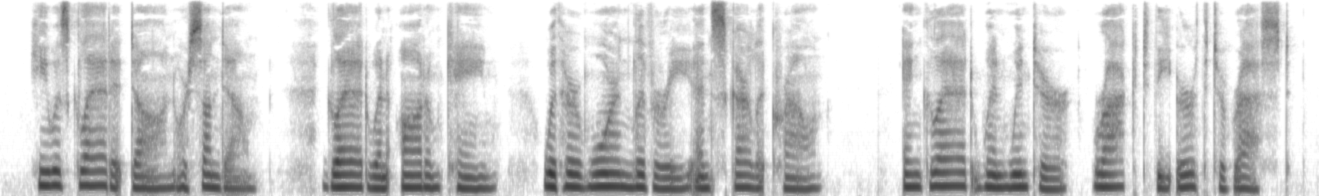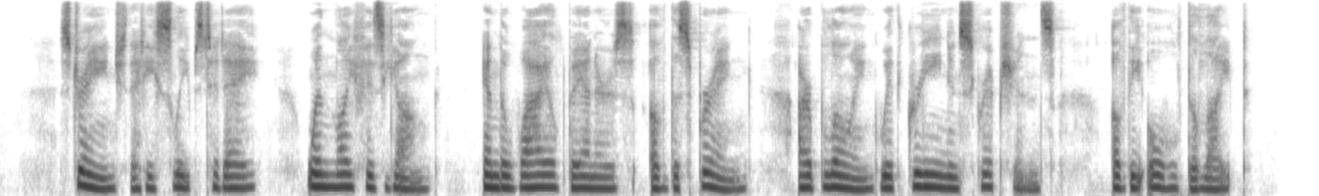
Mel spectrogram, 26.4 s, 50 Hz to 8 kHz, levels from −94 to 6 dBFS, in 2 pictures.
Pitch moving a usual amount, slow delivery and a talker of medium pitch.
No: narrow, 2.0 semitones; slow, 105 wpm; medium, 180 Hz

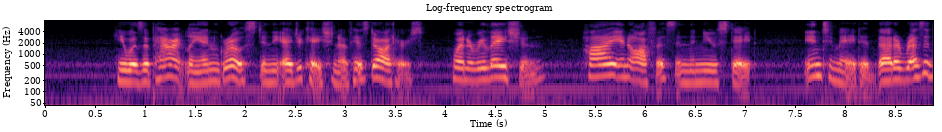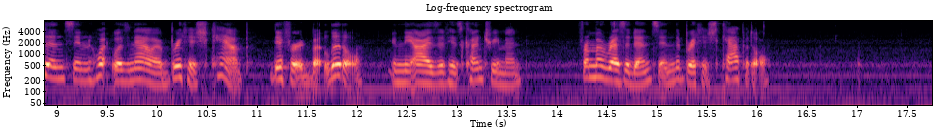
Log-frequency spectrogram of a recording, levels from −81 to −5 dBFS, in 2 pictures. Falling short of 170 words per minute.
Yes: average, 160 wpm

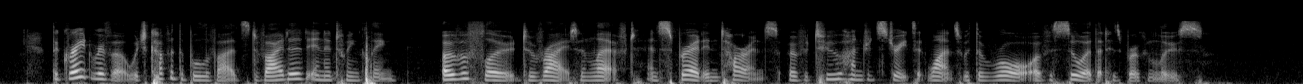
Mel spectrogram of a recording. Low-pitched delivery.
No: high, 195 Hz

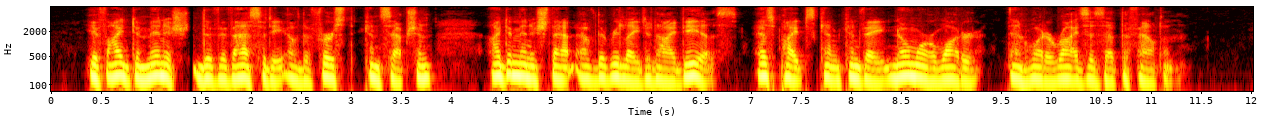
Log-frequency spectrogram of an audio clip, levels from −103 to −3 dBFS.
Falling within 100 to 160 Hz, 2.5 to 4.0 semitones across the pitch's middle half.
Yes: low, 135 Hz; average, 3.1 semitones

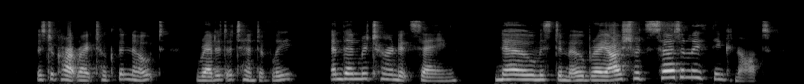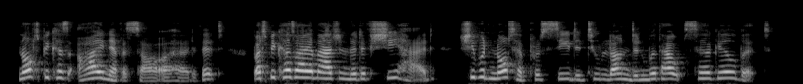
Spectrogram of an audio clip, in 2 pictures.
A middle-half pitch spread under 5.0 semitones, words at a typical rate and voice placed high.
No: wide, 5.5 semitones; average, 180 wpm; high, 240 Hz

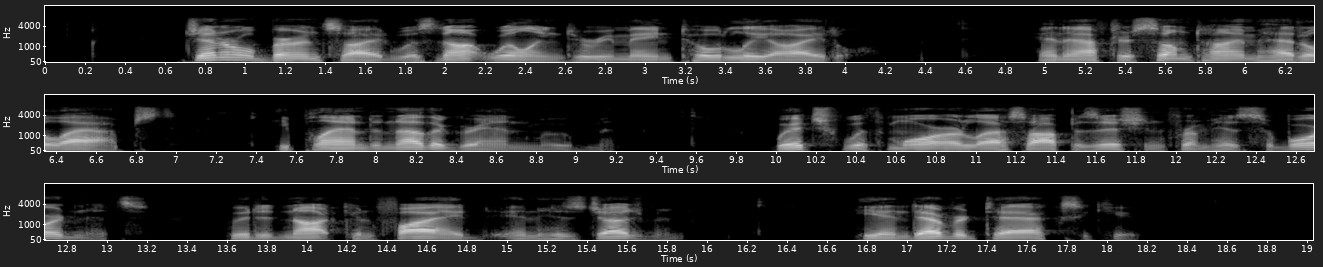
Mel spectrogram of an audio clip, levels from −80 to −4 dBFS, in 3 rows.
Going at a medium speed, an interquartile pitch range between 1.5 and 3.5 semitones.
No: slow, 125 wpm; average, 3.1 semitones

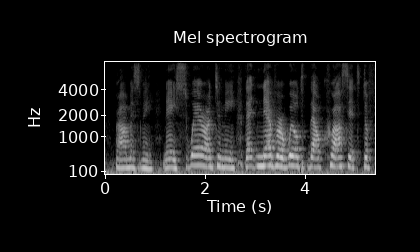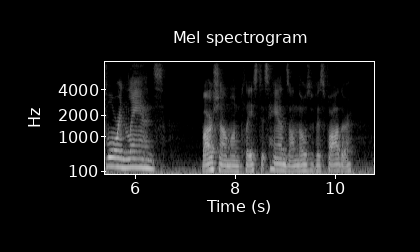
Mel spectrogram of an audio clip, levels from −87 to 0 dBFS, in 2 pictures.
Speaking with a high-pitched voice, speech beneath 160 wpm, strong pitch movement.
No: medium, 170 Hz; average, 140 wpm; wide, 8.3 semitones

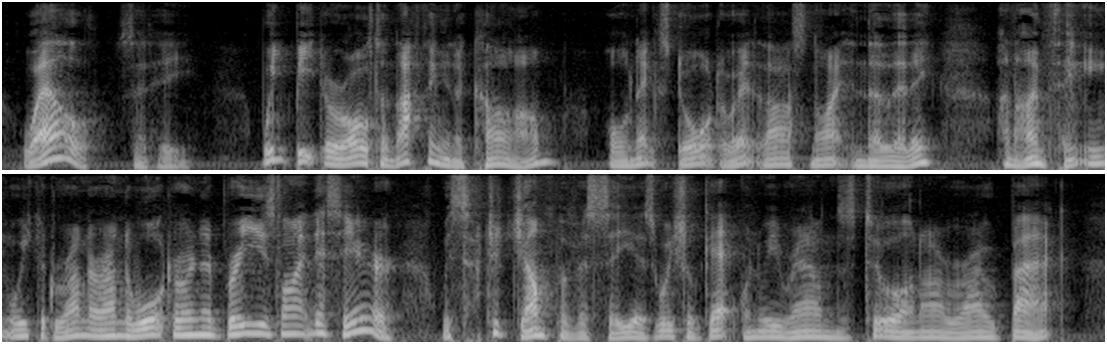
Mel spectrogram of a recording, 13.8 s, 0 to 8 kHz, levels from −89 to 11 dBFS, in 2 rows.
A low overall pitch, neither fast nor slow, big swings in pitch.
No: low, 105 Hz; fast, 245 wpm; wide, 6.8 semitones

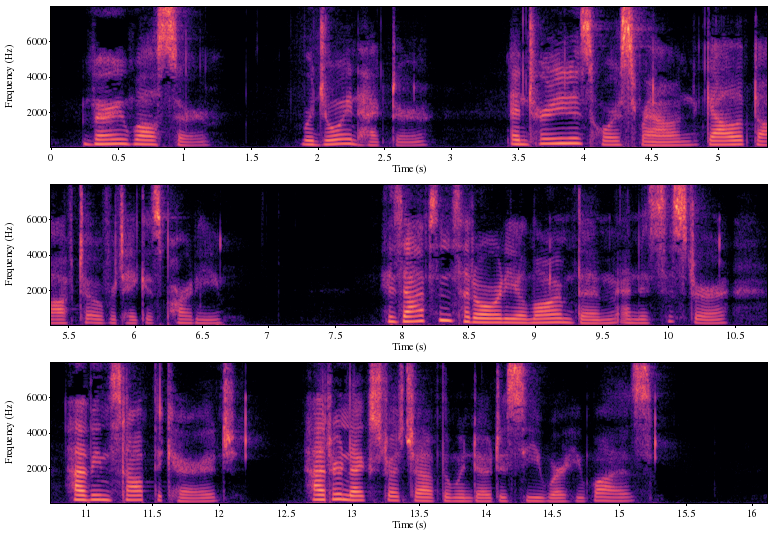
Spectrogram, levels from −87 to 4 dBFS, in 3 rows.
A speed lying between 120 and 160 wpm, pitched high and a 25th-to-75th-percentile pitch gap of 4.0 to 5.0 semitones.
Yes: average, 155 wpm; high, 210 Hz; average, 4.3 semitones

